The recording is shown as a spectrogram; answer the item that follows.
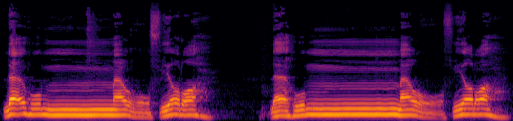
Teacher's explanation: kita memanjangkan gunnah saat mengucapkan huruf mim tersebut. Karena mim ketemu mim sama saja dengan mim tasydid. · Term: idgham mimi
